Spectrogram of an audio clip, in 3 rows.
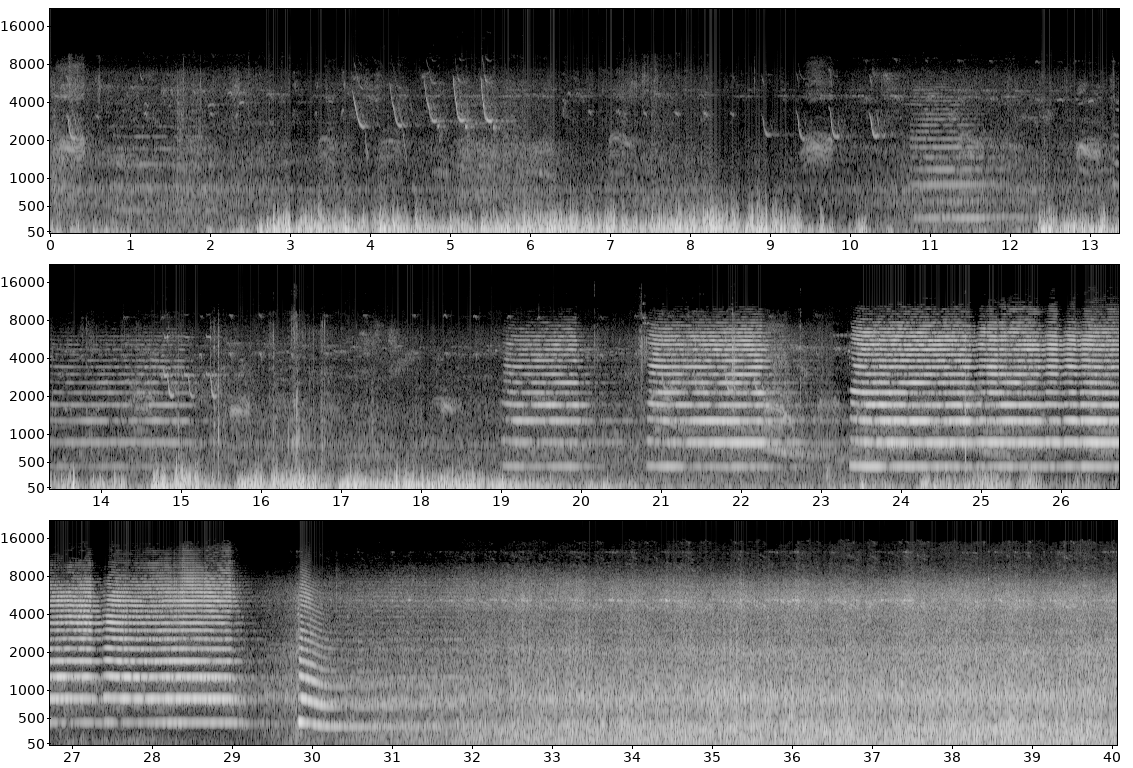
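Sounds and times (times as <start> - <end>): train wheels running on rails: 0.0 - 28.6, 29.2 - 40.0
train horn blasts: 0.8 - 2.1, 10.8 - 12.5, 13.2 - 15.3, 19.0 - 31.8.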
